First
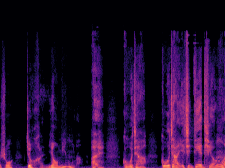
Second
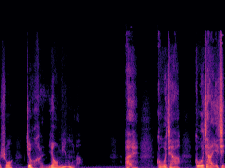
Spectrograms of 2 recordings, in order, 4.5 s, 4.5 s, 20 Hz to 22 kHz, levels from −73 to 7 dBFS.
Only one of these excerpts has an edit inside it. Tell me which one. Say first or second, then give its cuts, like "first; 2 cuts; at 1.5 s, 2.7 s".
first; 1 cut; at 1.7 s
